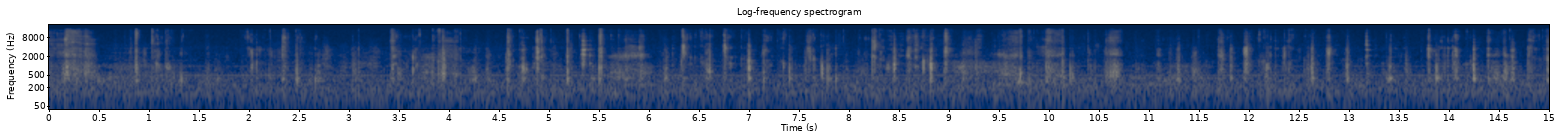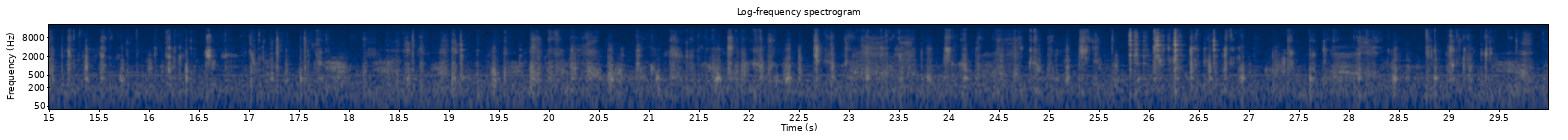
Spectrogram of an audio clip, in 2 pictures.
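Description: Close-miked chewing and biting of food: a dense run of small mouth clicks and smacks, with a louder cluster of clicks near the end.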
